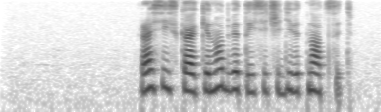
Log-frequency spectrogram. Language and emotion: Russian, neutral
